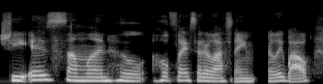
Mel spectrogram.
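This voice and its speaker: Fairly even intonation with a Californian accent against a quiet background. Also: woman. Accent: Californian American English. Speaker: podcast host and Pilates instructor. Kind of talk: interview.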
